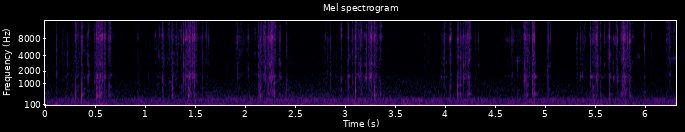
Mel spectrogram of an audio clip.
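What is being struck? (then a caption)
Potted cactus spines. Fingertips and nails scratch and brush across the top of the dense, pale spines of a small live cactus with a solid plant body, sitting in a red-brown pot held in one hand. The result is quiet, irregular bursts of crisp, crunchy scratching with a bright hiss, over a steady low rumble.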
